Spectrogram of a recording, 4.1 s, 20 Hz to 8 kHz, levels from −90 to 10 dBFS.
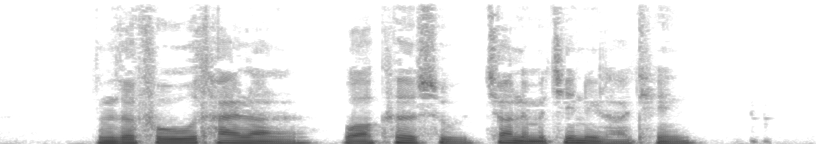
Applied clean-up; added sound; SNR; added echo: none; none; none; none.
